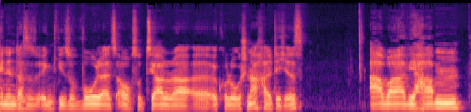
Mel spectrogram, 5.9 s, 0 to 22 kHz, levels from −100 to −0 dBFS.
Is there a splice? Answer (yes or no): yes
